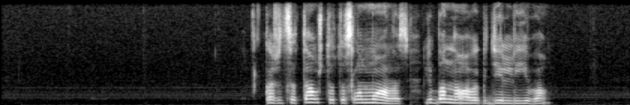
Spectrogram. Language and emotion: Russian, sad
